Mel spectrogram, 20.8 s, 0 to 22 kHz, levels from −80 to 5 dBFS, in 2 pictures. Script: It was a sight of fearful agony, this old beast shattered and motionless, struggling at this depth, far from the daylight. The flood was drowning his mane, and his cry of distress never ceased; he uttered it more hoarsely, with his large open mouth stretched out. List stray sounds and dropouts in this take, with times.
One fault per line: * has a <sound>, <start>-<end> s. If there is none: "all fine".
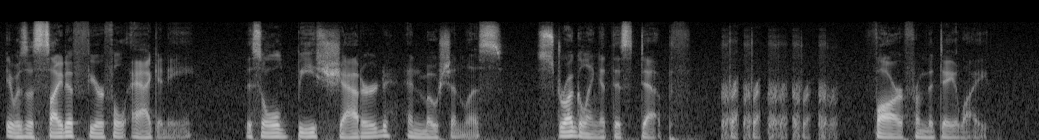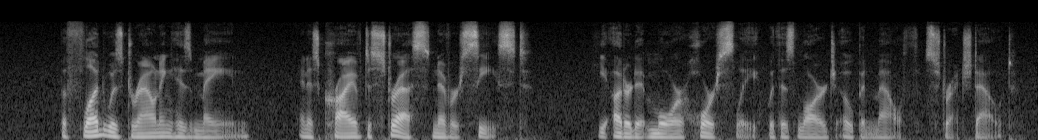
* has a laugh, 7.2-8.4 s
